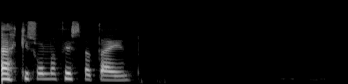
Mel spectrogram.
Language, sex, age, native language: Icelandic, female, 20-29, Icelandic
